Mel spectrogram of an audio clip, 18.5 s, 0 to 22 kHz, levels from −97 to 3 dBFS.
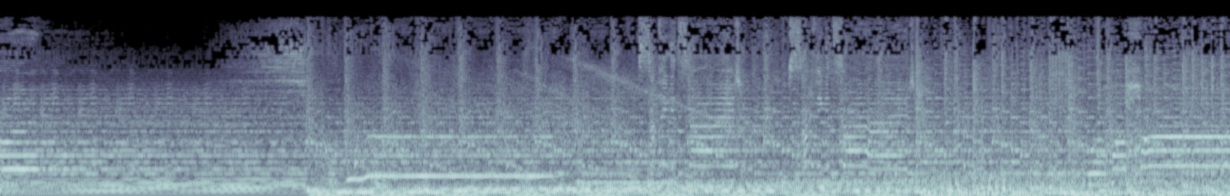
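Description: No technical faults can be heard at any point, so there are none to describe in time order.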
